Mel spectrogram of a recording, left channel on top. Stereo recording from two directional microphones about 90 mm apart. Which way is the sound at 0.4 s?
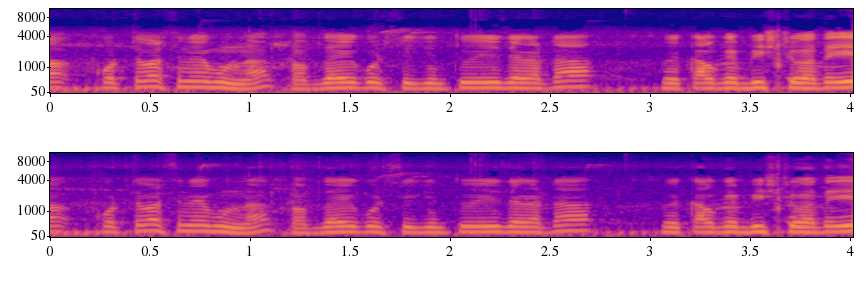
35° right (ahead or behind).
